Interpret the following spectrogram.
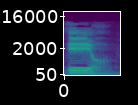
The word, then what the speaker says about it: heir: 후사란 영어로는 HEIR, 발음은 에어, 공기 AIR 하고 발음은 똑같고 뜻은 다르고 이게 후사죠.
